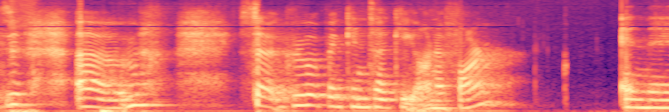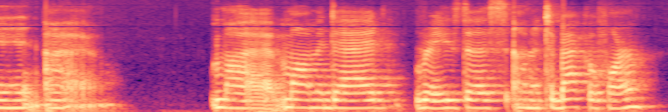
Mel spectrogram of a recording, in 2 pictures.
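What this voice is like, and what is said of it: Kentucky accent. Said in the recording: “I'm originally from Kentucky... where you're probably picking up on some of that accent”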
